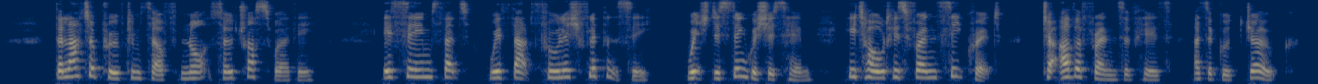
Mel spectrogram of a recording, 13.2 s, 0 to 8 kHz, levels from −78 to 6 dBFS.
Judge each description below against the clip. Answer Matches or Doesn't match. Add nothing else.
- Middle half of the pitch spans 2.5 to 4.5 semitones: Doesn't match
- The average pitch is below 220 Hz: Doesn't match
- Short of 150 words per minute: Matches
